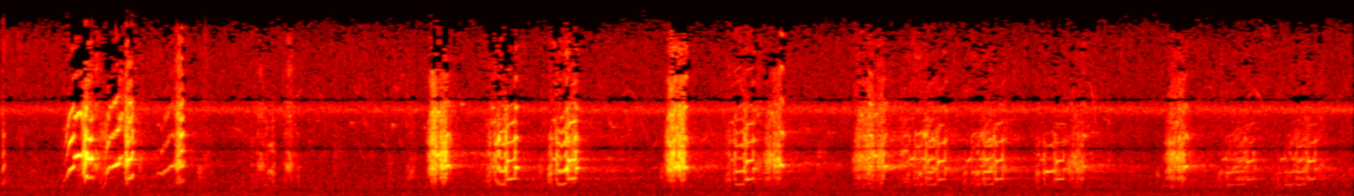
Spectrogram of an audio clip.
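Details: Great-tailed grackle recorded on the Atlantic coast at Rincón del Mar, Colombia. It gives harsh, broadband clacking notes in short bursts, a quick cluster at the start, then separate notes about every half second. A faint steady high hiss sits underneath.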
